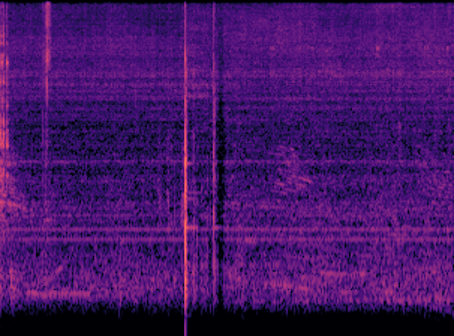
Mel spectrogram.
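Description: A few sharp plastic clicks, the loudest about two and a half seconds in, as blue tap-splice connectors are pressed and snapped shut over wires in a mower's wiring harness, over a steady hiss.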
